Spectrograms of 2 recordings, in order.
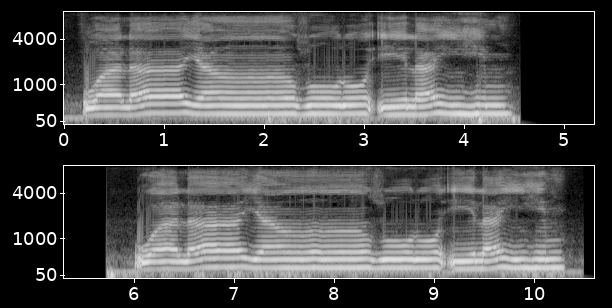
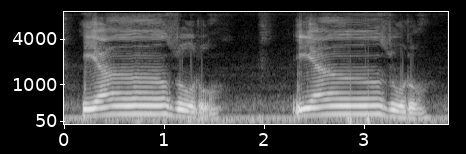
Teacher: Dengung lebih kurang 2 harakat.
